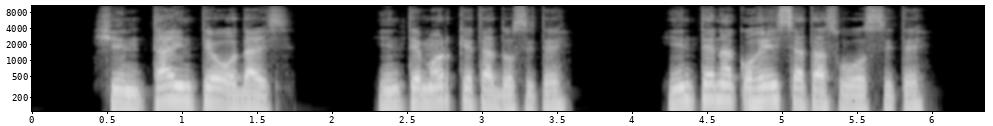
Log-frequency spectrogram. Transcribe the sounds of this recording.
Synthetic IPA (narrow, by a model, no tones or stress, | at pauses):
ʃɪnt̪ɐhɪnt̪ːɛɔd̪ɐjs | hɪnt̪ːɛmɔɾkːɛt̪ɐd̪ɔsɪt̪ɛ | hɪnt̪ːɛnɐkʼɔɦɛjsːɐt̪ɐswo̞ːsːɪt̪ɛ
